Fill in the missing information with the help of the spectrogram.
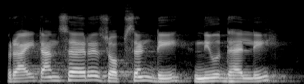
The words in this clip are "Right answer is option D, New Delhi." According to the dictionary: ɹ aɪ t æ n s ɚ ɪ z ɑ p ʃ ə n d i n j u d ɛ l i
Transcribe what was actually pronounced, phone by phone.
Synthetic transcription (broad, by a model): ɹ aɪ t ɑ n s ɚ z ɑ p s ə n d i n j u d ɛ l i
